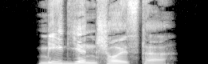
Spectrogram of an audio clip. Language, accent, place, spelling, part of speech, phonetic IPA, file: German, Germany, Berlin, medienscheuster, adjective, [ˈmeːdi̯ənˌʃɔɪ̯stɐ], De-medienscheuster.ogg
- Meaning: inflection of medienscheu: 1. strong/mixed nominative masculine singular superlative degree 2. strong genitive/dative feminine singular superlative degree 3. strong genitive plural superlative degree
